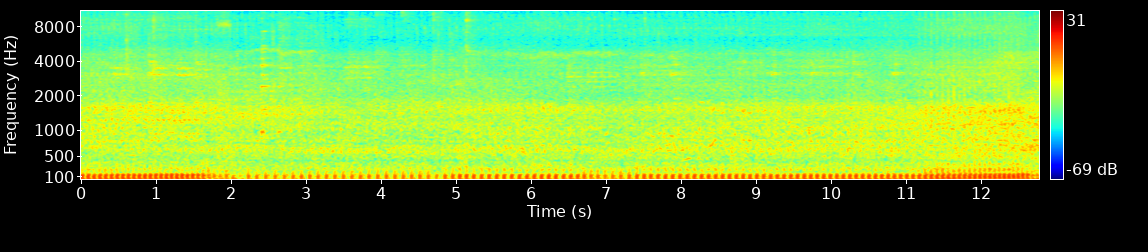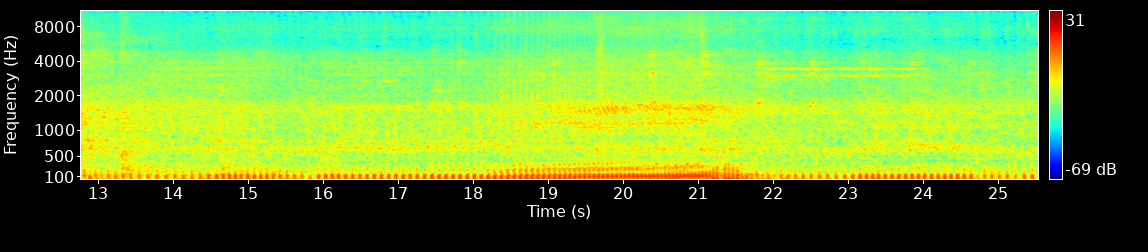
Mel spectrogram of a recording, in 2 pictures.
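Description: A Royal Enfield motorcycle engine idles steadily throughout, a low, even thumping rumble up close with slight swells in loudness and faint background clatter.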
